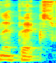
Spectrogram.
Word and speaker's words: Knipex: to print out i'm going to pronounce the k i think the knipe x wins because they are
